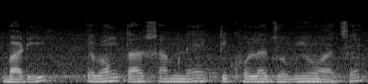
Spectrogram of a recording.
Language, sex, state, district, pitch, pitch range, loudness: Bengali, male, West Bengal, Jhargram, 130 Hz, 125-150 Hz, -26 LUFS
